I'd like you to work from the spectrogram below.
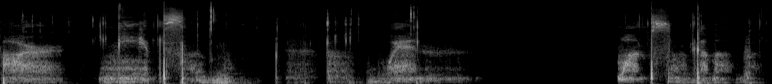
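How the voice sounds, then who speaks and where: A woman whispering softly and breathily into a close ear-to-ear microphone in a chatty ASMR style, in short, halting phrases. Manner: slow, halting, short phrases with long pauses. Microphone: close ear-to-ear stereo ASMR microphone.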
